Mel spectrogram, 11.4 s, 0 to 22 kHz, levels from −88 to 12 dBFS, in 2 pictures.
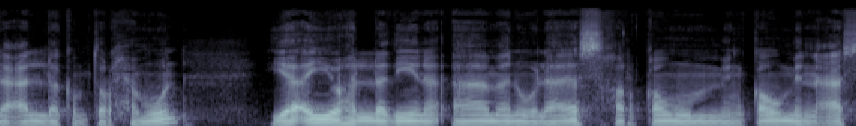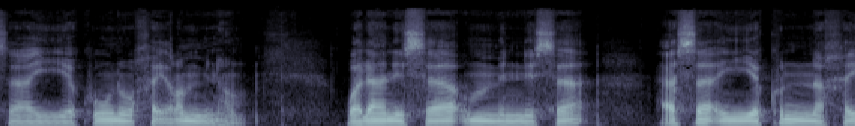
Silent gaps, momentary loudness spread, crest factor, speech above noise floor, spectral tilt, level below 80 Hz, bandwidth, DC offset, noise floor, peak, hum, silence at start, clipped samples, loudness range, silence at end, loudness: none; 8 LU; 18 dB; 33 dB; -6 dB/octave; -44 dBFS; 15.5 kHz; under 0.1%; -55 dBFS; -6 dBFS; none; 0 s; under 0.1%; 2 LU; 0 s; -23 LUFS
